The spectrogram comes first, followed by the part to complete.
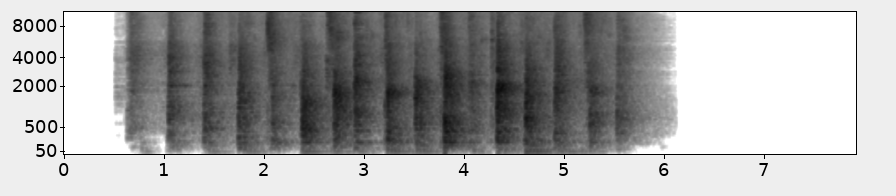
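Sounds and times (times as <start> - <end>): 
running footsteps: 0.6 - 5.9.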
